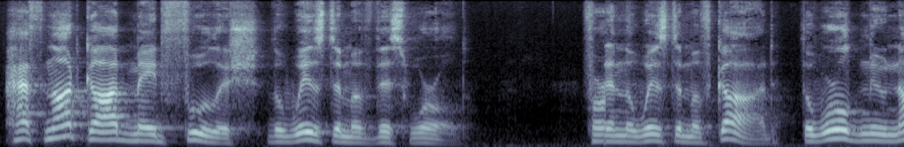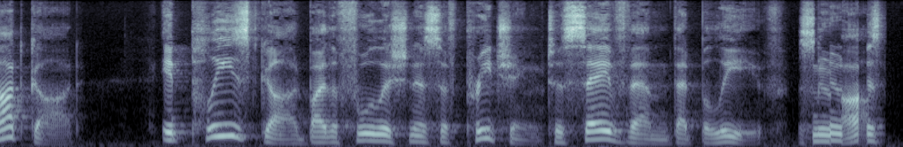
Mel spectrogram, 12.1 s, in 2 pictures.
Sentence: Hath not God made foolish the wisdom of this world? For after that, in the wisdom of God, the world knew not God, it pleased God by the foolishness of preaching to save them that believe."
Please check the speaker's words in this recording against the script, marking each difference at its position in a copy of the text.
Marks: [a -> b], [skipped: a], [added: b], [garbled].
Hath not God made foolish the wisdom of this world? For [skipped: after that,] in the wisdom of God, the world knew not God, it pleased God by the foolishness of preaching to save them that believe." [garbled]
